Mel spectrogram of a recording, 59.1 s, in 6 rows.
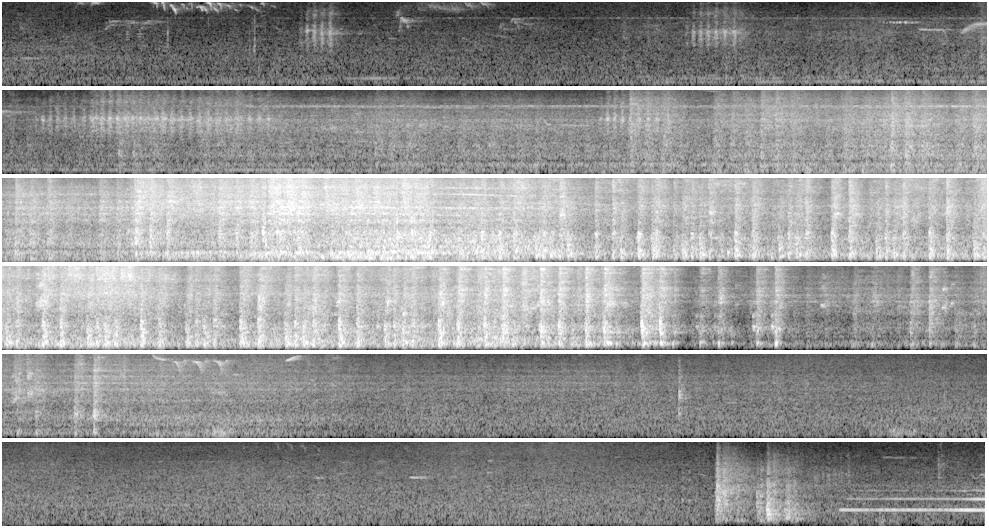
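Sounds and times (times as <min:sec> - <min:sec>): diesel locomotive approaching: 0:00.0 - 0:59.0
wheels clacking over rail joints: 0:09.6 - 0:43.2, 0:52.3 - 0:59.0.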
